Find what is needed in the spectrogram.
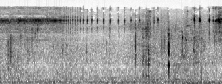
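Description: Spinning reel with a baitfeeder feature being picked up and cranked as a fish takes the bait: a few light clicks and knocks from the reel and rod about a second and a half in, over a steady low rumble.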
